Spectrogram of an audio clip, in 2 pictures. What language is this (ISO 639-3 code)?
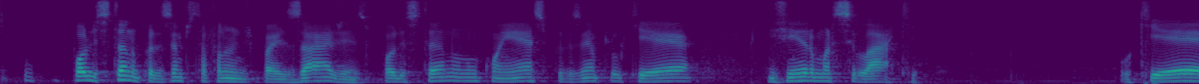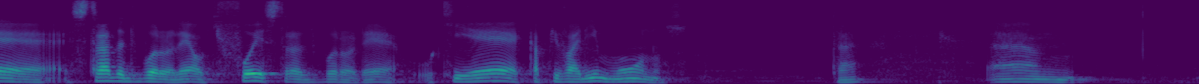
por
